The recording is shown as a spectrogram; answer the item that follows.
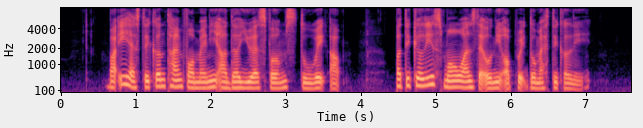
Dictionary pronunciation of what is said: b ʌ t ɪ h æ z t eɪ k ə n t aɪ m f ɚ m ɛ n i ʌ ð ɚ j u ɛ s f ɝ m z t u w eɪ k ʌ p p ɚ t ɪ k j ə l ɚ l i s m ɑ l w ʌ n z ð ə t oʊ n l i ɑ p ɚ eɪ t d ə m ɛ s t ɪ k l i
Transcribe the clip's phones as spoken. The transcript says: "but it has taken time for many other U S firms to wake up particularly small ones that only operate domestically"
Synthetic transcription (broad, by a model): b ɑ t ɪ h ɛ s t eɪ k ə n t aɪ m f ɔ m ɛ n i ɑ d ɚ j u ɛ s f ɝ m s t u w eɪ k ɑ p p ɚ t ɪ k j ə l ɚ l i s m ɑ l w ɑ n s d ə t oʊ n l i ɑ p ɚ eɪ t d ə m ɛ s t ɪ k l i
